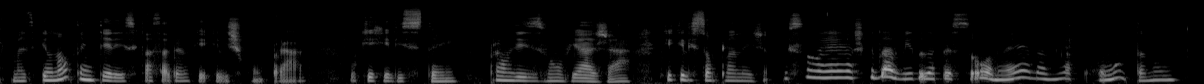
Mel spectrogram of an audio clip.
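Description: Speaking at a moderate pace, a woman with a medium pitch shows very wide pitch swings. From Rio de Janeiro, Brazil. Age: 40s. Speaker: ASMR youtuber and hairdresser. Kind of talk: ASMR casual talk. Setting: at home. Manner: soft-spoken.

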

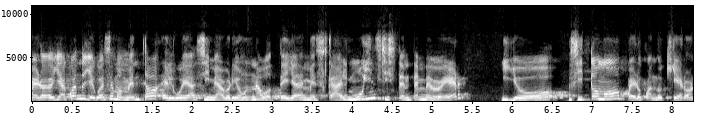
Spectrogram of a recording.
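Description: With a Mexican accent, the speaker keeps a moderate pace and very even loudness while the pitch swings very widely. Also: woman. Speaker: podcast co-host. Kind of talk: casual chat.

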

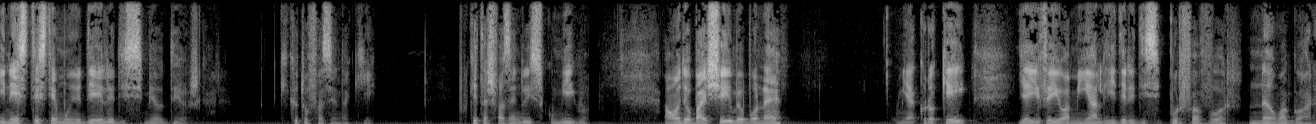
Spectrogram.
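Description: Recorded very cleanly against a silent background, a man talks at a moderate pace with medium pitch and ordinary pitch variation. Vocal fry shows up, and he takes long, frequent pauses. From Santa Catarina, Brazil (Brusque). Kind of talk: casual interview. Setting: studio.

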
